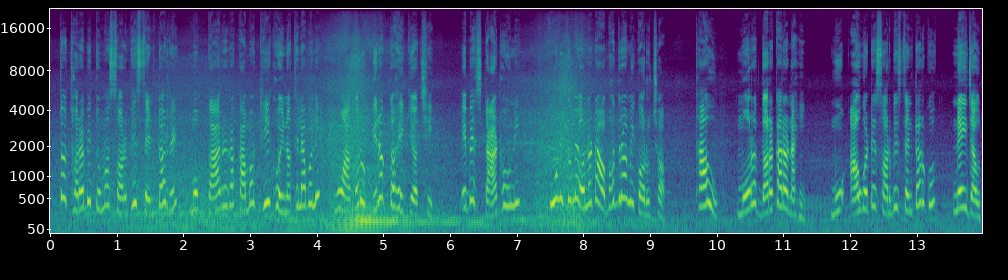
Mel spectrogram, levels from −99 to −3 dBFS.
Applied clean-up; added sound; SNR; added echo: none; Engine; 13 dB; none.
